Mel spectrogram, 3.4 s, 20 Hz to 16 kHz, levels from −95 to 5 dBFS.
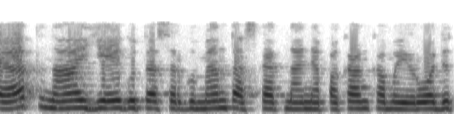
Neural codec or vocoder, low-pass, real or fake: none; 7.2 kHz; real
